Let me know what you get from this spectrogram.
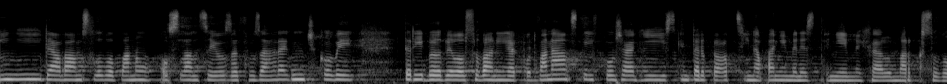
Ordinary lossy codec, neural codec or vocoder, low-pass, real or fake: AAC, 96 kbps; codec, 32 kHz, 1.9 kbps, SNAC; 14.4 kHz; fake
